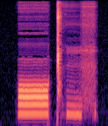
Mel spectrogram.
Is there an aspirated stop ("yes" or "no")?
yes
